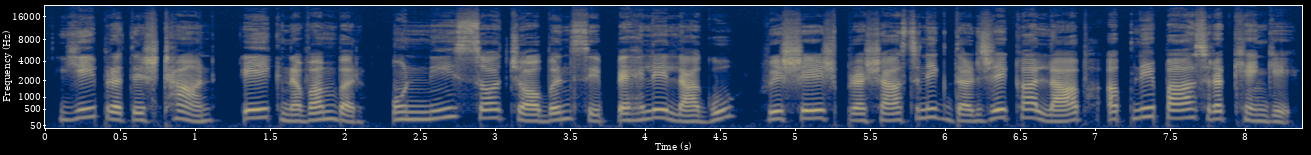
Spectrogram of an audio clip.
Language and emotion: Hindi, neutral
